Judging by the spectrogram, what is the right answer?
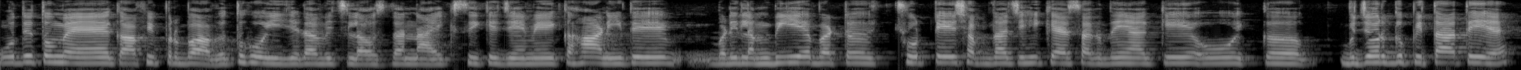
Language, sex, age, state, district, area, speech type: Punjabi, female, 30-45, Punjab, Tarn Taran, urban, spontaneous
